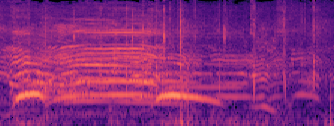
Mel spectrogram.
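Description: Football players shouting on the pitch: several raised, high-pitched voices call out at once for about a second and a half, then die away.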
